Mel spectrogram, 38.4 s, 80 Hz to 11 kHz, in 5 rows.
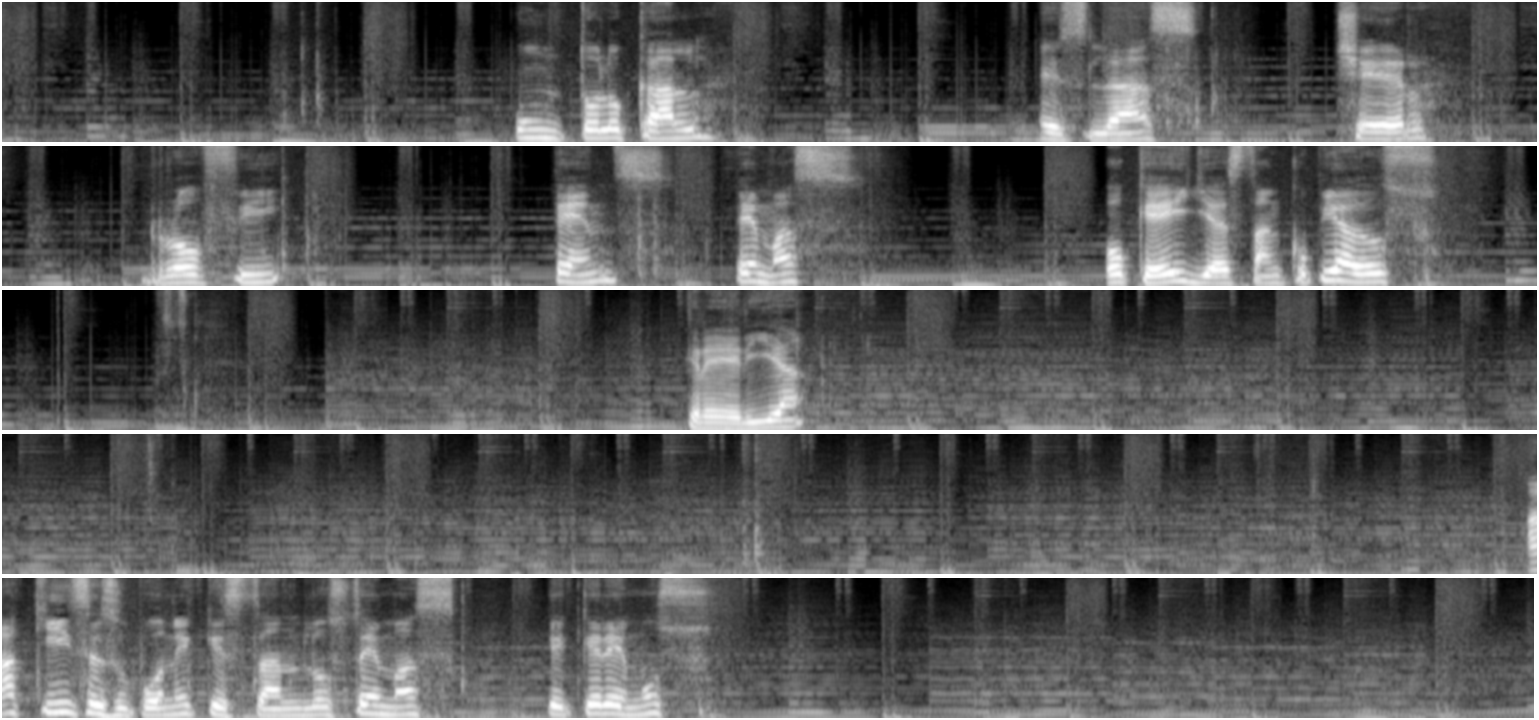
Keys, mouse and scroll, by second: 0.0-38.3 typing, 16.7 click, 24.3 click, 26.5 Return, 28.6 Down, 29.6 Down, 29.7 Down, 29.9 Down, 30.1 Down, 30.4 Down, 30.5 Down, 30.7 Down, 31.0 Down, 31.2 Down, 31.3 Down, 31.5 Down, 31.7 Down, 31.8 Down, 32.2 Down, 32.4 Down, 32.6 Down, 33.1 Up, 33.4 Up, 35.3 Return.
